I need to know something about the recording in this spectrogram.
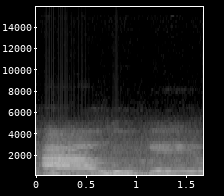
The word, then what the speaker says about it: aluguel: eu só serão dígrafos quando a letra u não for pronunciada como nas palavras aluguel e querido aluguel oi querido e aí eu percebo que quando a gente vai para anunciar a palavra aluguel é como se unam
